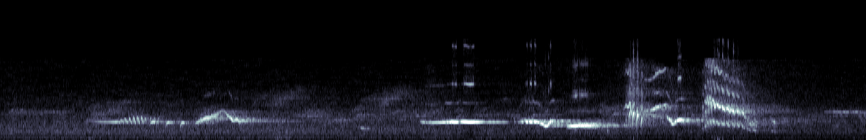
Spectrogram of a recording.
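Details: Blue rock thrush (Monticola solitarius) from a reference sound library: soft warbled whistles rising and falling, a pause, then a louder run of fluty notes ending in rapid, high, sweeping chirps against a faint steady hiss.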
